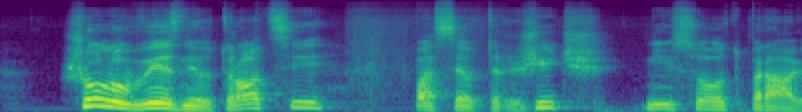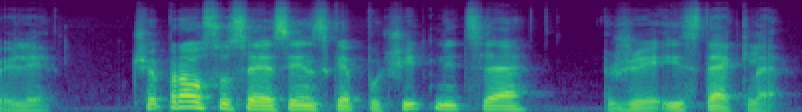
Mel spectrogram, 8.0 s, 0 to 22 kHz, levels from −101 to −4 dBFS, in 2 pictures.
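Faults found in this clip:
No audible technical faults were found in the speech signal across the reviewed call and media paths.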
